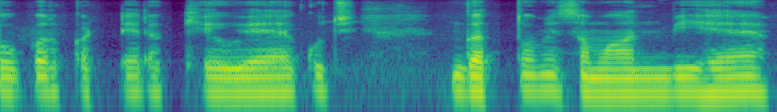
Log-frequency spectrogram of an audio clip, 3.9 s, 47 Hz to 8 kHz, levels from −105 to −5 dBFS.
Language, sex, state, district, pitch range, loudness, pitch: Hindi, male, Uttar Pradesh, Shamli, 115-120 Hz, -23 LUFS, 120 Hz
